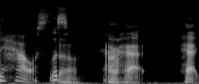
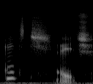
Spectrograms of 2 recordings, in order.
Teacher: Feel the air. And notice it's voiceless. Your vocal cords aren't buzzing or anything. Just air. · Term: H sound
